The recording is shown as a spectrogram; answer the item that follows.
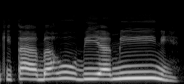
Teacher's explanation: Di sini namanya dalam ilmu tajwid adalah mad silah qasirah ya. Ha-nya dibaca 2 harokat karena ha dhamir ini berada di antara 2 huruf yang berharokat.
